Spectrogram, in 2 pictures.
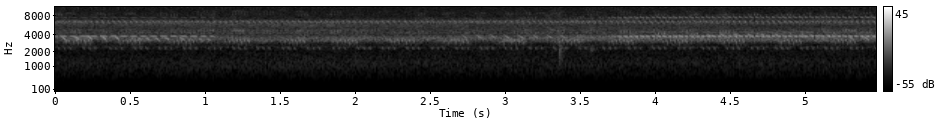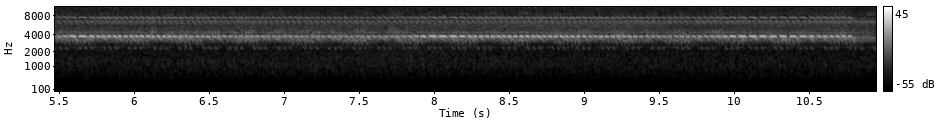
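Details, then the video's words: Crickets, including bell crickets, in Narita, Chiba Prefecture, Japan, captured with a TASCAM Portacapture X8. A high continuous insect chorus, with a nearer caller's loud pulsed trill swelling in three bursts in the second half. "スズムシとコオロギの鳴き声 - Chirping of crickets"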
